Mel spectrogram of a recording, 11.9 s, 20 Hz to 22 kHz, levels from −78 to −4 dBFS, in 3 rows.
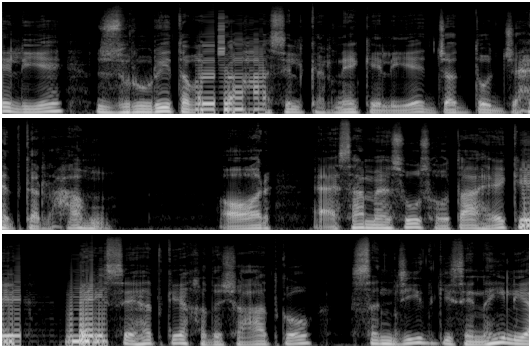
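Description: Audio likely arrived too seldom, so 5 ms chunks were looped, causing robotic sound from repeated short buffers: a rigid 200 Hz buzz at 1.45–1.98 s and 7.86–8.70 s.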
